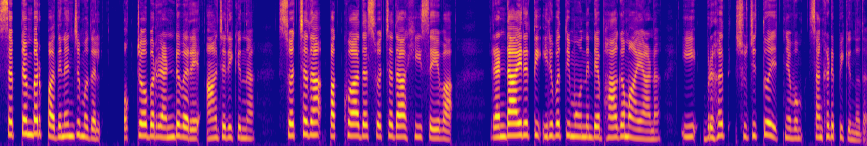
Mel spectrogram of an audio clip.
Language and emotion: Malayalam, neutral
